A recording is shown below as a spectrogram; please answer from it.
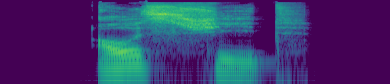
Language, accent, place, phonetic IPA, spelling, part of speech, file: German, Germany, Berlin, [ˈaʊ̯sʃiːt], ausschied, verb, De-ausschied.ogg
- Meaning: first/third-person singular dependent preterite of ausscheiden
